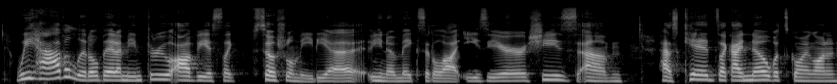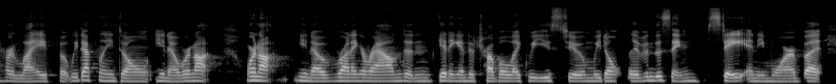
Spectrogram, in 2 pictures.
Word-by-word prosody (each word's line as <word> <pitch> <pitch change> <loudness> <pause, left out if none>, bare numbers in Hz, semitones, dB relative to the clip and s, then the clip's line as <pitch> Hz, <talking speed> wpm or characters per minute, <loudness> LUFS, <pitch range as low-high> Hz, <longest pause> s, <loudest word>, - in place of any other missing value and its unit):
We 255 +7 +1
have 265 +4 +5
a - - +3
little 200 - 0
bit, 200 -1 +4
I - - +3
mean, 190 0 -3
through, 230 +1 -1
obvious 190 -4 +3
like, 170 -2 -5
social 195 -4 0
media, 145 0 -1
you 180 -1 -3
know, 150 -2 -3
makes 150 +2 -7
it 170 - -5
a - - -2
lot 140 -1 +2
easier, 165 +2 -2
she's, 210 +1 -3
um 155 -3 0 0.4
has 175 -5 +1
kids, 220 -1 0
like, 195 -1 +2
I 190 -1 +8
know 200 +1 +3
what's 195 0 -4
going 170 -2 -3
on 160 0 +1
in 160 - -5
her 160 0 -3
life, 140 +1 -1
but 150 - -3
we 170 - -6
definitely 185 -4 0
don't 145 -3 -2
you 165 - -3
know, 140 -3 -1
we're 160 +2 0
not 165 0 +4 0.4
we're 190 0 +5
not, 175 -2 +7 0.2
you 175 -4 -4
know, 150 -1 +2
running 160 +1 0
around 155 0 +2
and 150 -1 -5
getting 165 -2 0
into 155 +1 -2
trouble 150 0 +1
like 150 0 -2
we 160 - -3
used 155 +1 -4
to, 160 - 0
and 150 - -6
we 155 0 -3
don't 155 -1 0
live 155 0 -1
in 180 - -1
the 185 +1 +1
same 155 -1 -3
state 155 - +2
anymore, 145 -2 -2
but 155 -3 +5
160 Hz, 230 wpm, -25 LUFS, 150-190 Hz, 0.4 s, I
